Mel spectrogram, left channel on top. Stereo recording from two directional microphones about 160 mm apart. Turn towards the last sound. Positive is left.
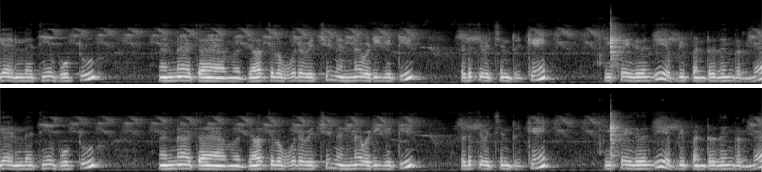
turn(degrees=0)  # may be behind; listen again after turning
